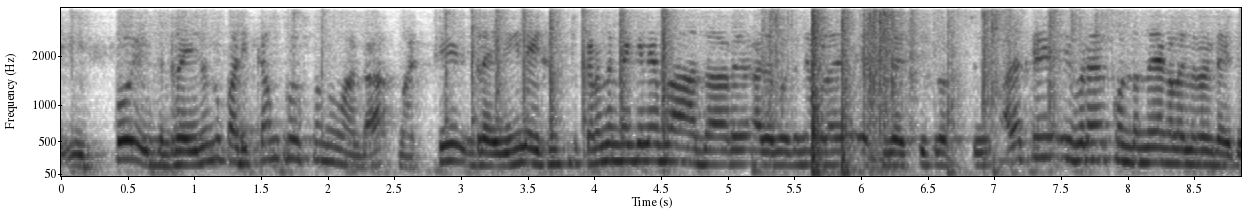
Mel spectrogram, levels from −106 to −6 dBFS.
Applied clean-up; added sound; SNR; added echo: none; Computer keyboard; 11 dB; reverberation time 0.3 s.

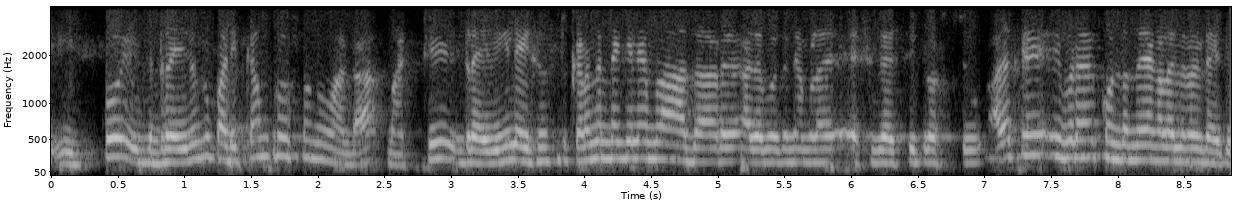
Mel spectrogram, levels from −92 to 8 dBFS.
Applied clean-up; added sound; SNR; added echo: none; none; none; none.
